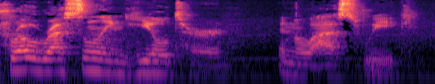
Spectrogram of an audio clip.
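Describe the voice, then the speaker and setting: There is noticeable background noise. A man speaks at a high pitch. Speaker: podcast co-host. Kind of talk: casual podcast chat.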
